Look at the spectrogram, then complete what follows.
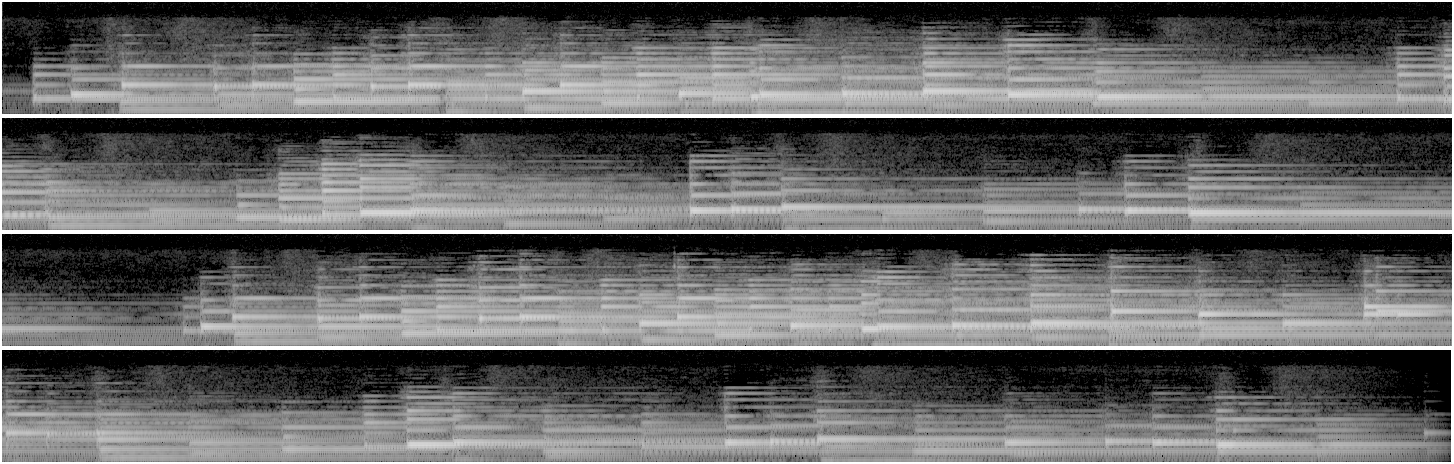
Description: PIANO

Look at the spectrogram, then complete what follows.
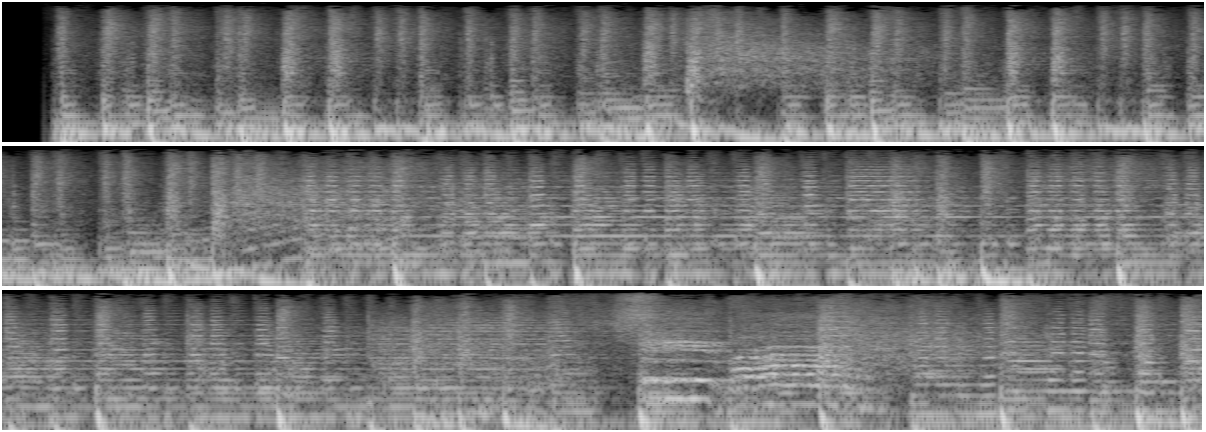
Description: instrumental; She-ra

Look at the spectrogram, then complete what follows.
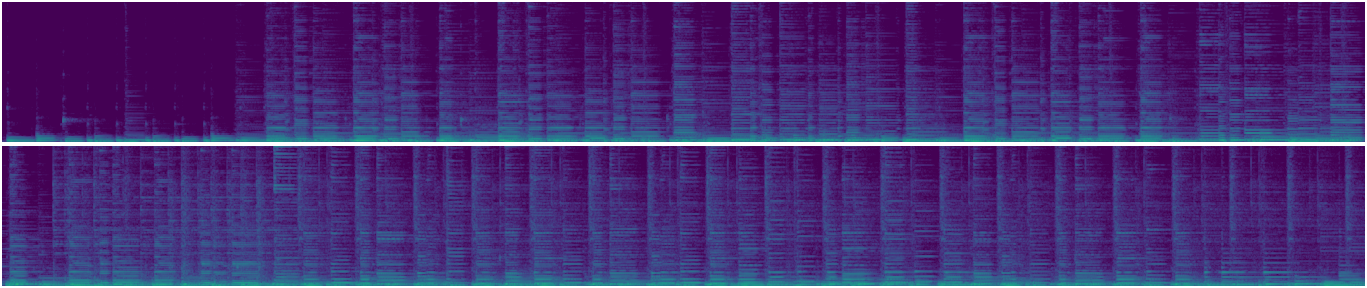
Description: Blusy

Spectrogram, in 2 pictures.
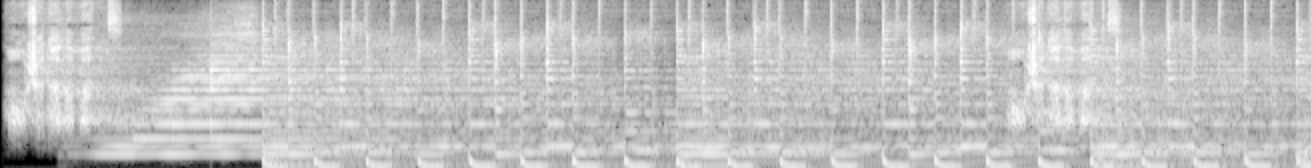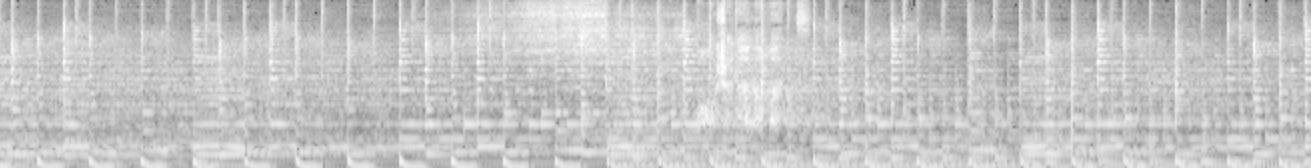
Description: innovation; MotionElements

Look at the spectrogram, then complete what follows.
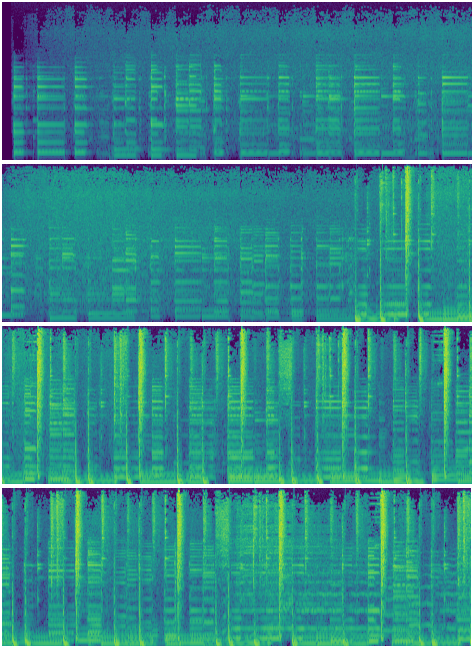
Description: Lofi

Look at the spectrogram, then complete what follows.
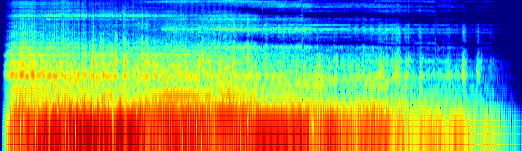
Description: sci fi circuits hum; sound effect designed

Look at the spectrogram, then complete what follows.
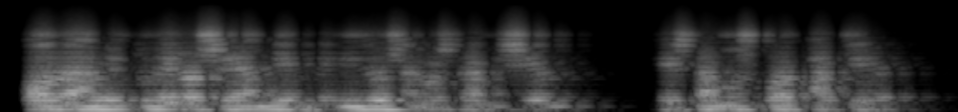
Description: robot

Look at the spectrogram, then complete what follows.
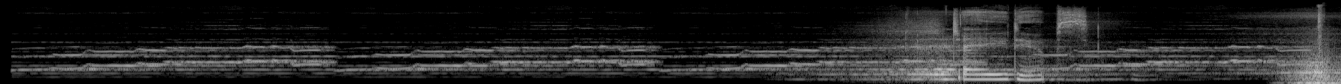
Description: instrumental

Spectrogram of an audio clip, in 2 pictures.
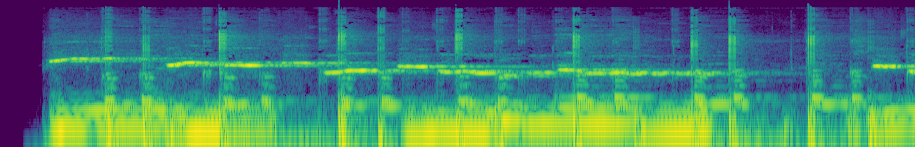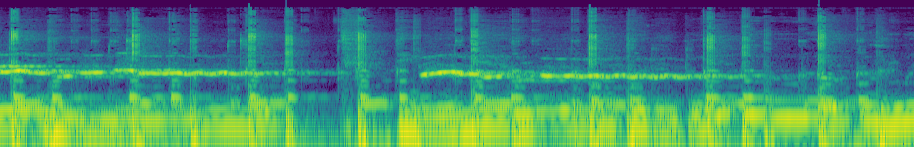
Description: Ringtone

